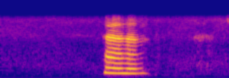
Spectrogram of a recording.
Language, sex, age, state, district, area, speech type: Santali, female, 18-30, West Bengal, Malda, rural, conversation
